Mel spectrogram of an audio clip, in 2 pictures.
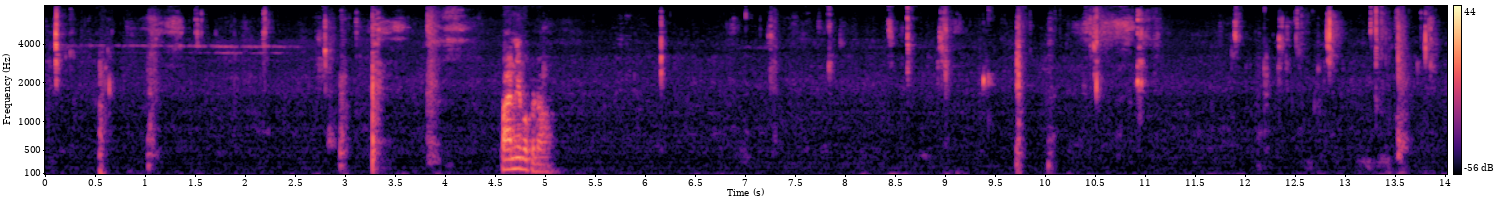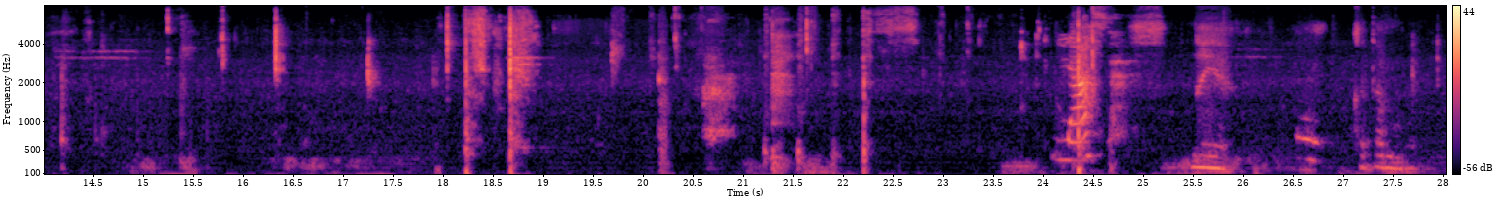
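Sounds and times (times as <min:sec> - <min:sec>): chewing and mouth smacks: 0:00.0 - 0:04.1, 0:06.1 - 0:18.8, 0:19.6 - 0:24.1
low murmuring: 0:20.6 - 0:22.7, 0:23.6 - 0:28.0.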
